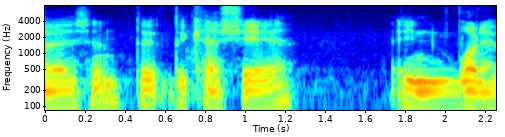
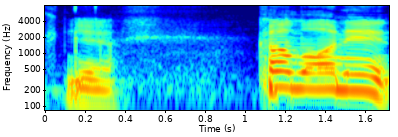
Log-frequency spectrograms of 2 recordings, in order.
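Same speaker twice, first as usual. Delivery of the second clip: very high, loud, put-on Brooklyn New York accent; 12 semitones higher, 6 dB louder than usual. Redoing a man's greeting when asked to do it in a New York accent. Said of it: "how'd you do that in new york accent".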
